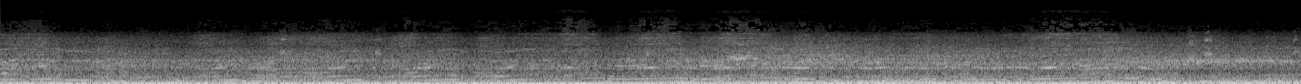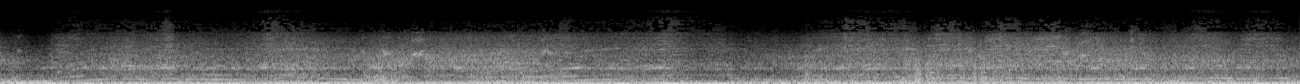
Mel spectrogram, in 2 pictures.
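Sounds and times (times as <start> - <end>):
car engine revving: 0.0 - 26.0
tyres skidding: 0.0 - 26.0.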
